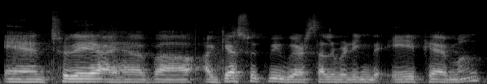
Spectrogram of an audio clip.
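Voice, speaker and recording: A man with a mid-pitched voice hosts an interview in a semi-formal style. He introduces and asks questions, with some background noise and ambience around his voice. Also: little pitch movement, moderate pace, darkish tone. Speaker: interviewer, host.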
